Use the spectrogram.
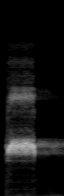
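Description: A traffic police officer at a road signal gives one short, loud, shrill whistle blast that drops to a quieter trailing tone before cutting off.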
